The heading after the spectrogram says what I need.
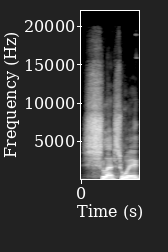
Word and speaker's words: Schleswig: is all in German, so I'm gonna try to pronounce this, though I'm sure it's all wrong. Yes. Um, Itzehoe, Schleswig? Schleswig, Yep.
